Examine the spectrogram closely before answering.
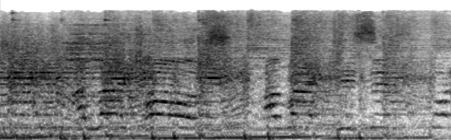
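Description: A full band song plays at steady volume: thumping drums and a heavy bass line drive underneath, with a loud, strained lead vocal riding over the dense mix.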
